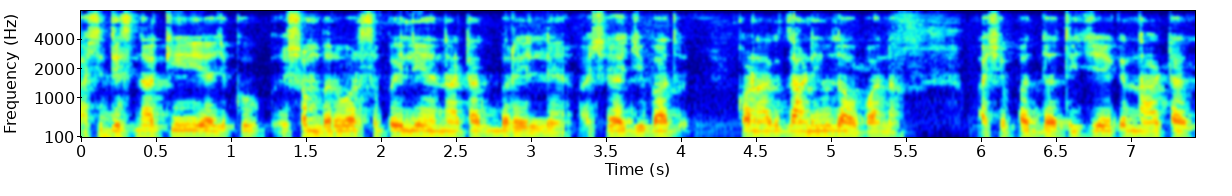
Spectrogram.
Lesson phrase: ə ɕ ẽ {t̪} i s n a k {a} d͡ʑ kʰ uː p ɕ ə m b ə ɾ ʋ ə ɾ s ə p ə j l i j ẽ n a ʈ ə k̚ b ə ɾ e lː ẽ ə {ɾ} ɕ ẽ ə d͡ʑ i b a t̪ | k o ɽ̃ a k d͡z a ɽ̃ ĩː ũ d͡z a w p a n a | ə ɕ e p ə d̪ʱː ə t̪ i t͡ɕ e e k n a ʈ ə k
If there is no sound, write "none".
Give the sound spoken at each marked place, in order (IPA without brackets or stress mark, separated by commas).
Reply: d̪, i, none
